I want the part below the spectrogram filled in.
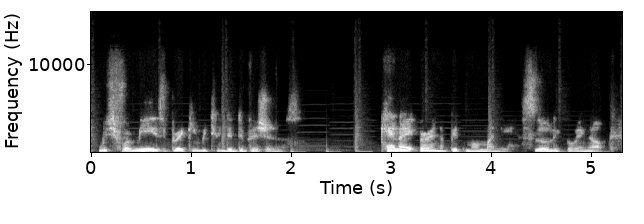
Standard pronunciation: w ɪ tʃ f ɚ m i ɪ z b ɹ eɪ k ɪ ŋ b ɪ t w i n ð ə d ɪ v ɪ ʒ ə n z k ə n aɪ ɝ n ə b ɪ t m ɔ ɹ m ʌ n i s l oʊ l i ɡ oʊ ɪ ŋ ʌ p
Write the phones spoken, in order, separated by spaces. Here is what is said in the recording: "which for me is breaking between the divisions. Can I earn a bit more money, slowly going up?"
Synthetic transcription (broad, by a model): w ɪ tʃ f ɚ m i ɪ z b ɹ eɪ k ɪ ŋ b ɪ t w i n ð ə d ɪ v ɪ ʒ ə n z k ə n aɪ ɝ n ə b ɪ t m ɔ ɹ m ʌ n i s l oʊ l i ɡ oʊ ɪ ŋ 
